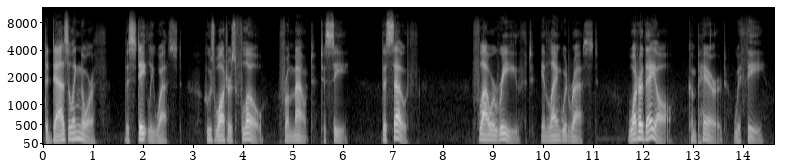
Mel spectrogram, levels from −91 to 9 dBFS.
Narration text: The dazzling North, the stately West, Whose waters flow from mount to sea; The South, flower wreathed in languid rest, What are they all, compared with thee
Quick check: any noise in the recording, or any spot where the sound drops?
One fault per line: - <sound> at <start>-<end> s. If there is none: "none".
none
